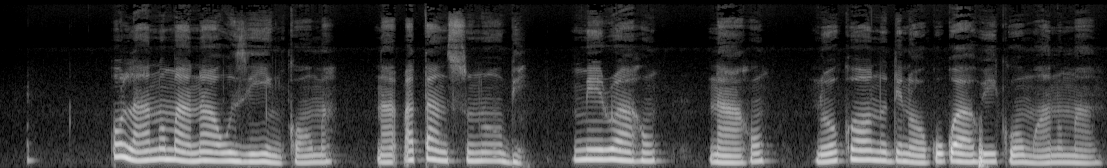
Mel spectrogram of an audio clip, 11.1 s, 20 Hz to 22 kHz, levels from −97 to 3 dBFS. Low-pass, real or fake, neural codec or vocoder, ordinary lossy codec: 19.8 kHz; real; none; MP3, 96 kbps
